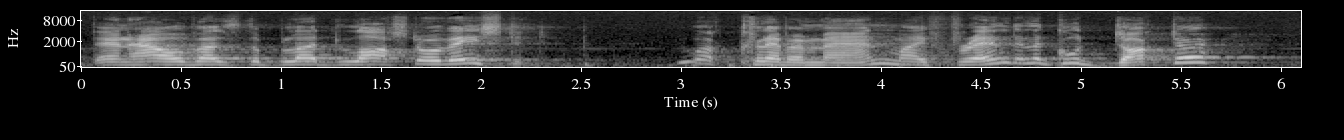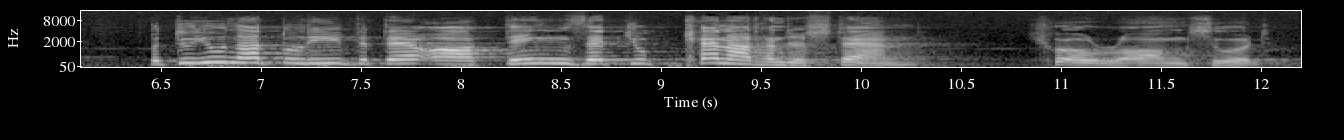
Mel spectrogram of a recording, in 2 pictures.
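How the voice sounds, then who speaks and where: Man playing grave, high-pitched vampire-hunting professor. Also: expressive, unhurried, sharp tone, exaggerated voice. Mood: portentous, insistent. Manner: emphatic, portentous, questioning. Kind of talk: theatrical radio drama acting. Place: performing arts center stage. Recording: echoey theatre hall with music.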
